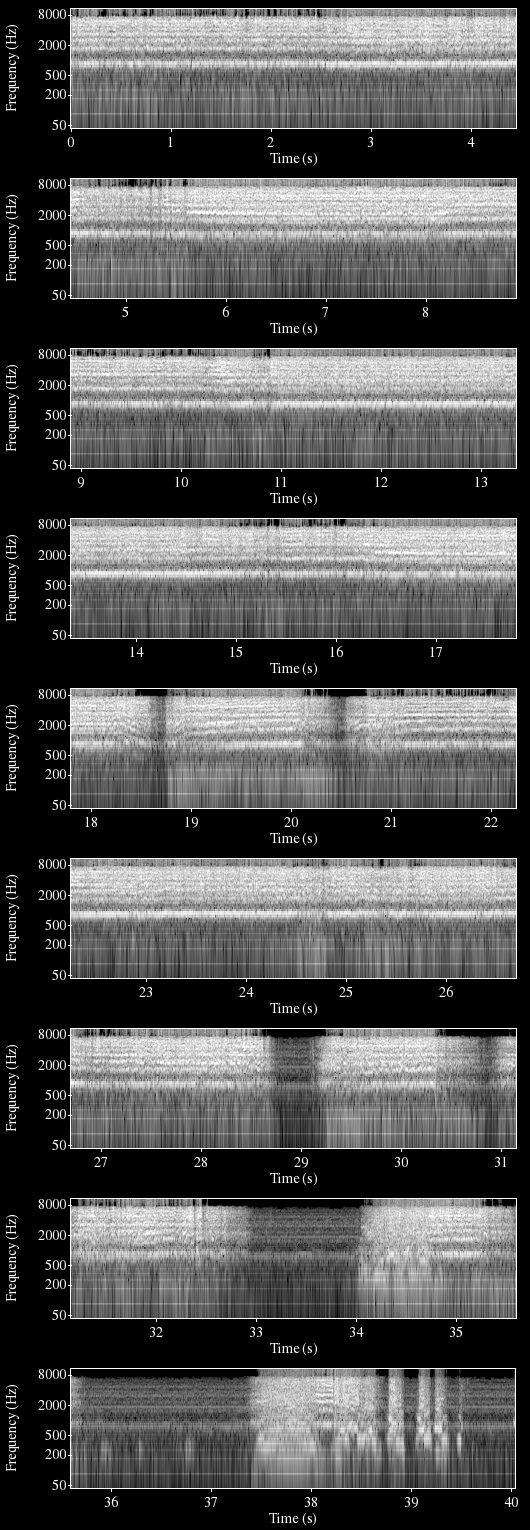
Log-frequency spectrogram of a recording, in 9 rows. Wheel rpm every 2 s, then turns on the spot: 230, 220, 220, 210, 230, 220, 210, 220, 220, 150, 160, 220, 210, 210, 120, 140, 40, 120, 50, 30.
38-40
